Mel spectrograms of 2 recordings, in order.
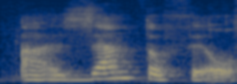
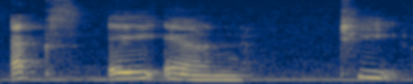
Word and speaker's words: xanthophyll: members of the group had been knitting these xanthophil socks. Try saying that 5 times fast too. It's spelled with an X. Xanthophyll.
